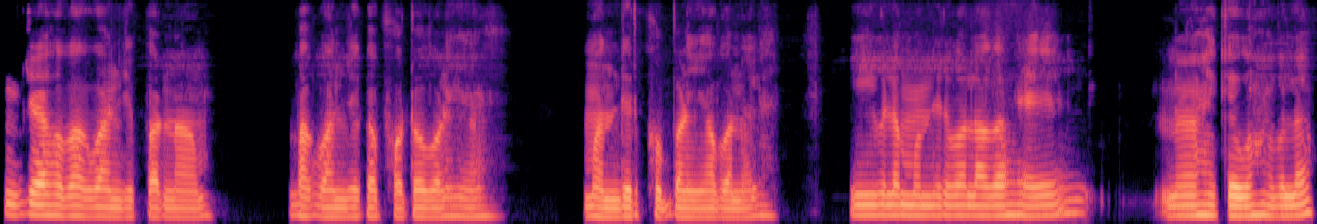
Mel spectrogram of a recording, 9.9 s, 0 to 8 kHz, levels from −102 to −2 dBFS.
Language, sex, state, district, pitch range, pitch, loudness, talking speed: Hindi, male, Bihar, Lakhisarai, 115-135 Hz, 125 Hz, -23 LUFS, 160 wpm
